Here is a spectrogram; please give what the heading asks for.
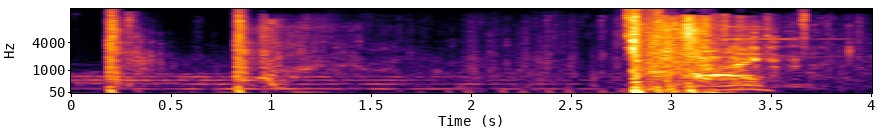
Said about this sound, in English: Kellogg's pistol's pretty freaking good.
